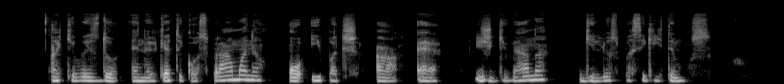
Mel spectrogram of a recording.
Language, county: Lithuanian, Vilnius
